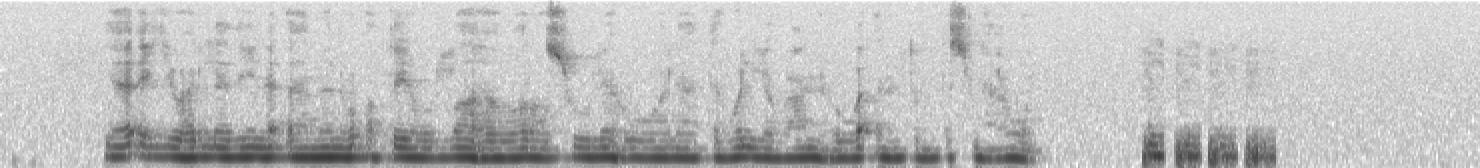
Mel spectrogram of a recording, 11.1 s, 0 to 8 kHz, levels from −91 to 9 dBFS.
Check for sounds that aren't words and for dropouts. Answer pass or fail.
fail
